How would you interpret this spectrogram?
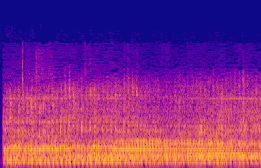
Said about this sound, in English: Military helicopters fly over the troubled eastern city of Slavyansk as part of what Ukraine's government has called an anti-terrorist operation.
